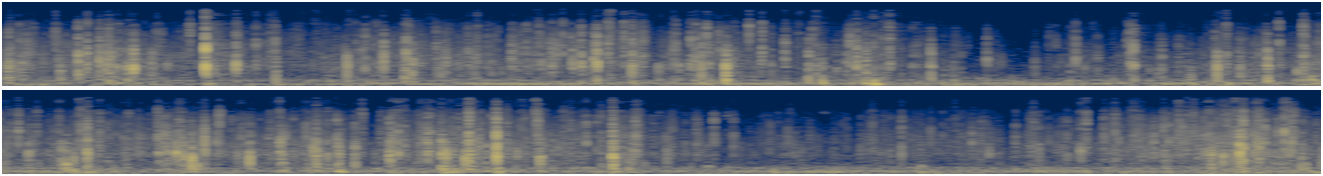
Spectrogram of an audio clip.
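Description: A small gift wrapped in tiger-print paper is held close to a blue microphone while fingertips and nails scratch and rub the wrapping. The result is a steady stream of dense, crisp crinkling and crackling with many sharp, bright ticks over a soft low hum.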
